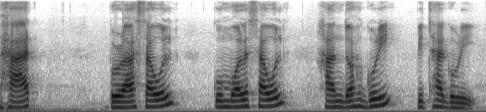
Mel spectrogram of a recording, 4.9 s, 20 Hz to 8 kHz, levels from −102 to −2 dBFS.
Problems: constant background noise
